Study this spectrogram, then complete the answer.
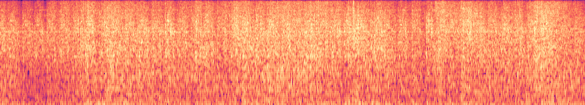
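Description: A spaceship blows apart in the space game Avorion, a dense, sustained roar of explosive rumble and crackling bursts that fills the whole stretch at steady loudness, with no talking.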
